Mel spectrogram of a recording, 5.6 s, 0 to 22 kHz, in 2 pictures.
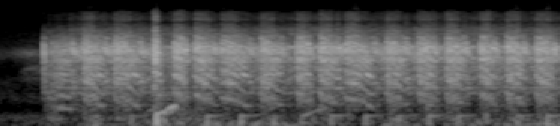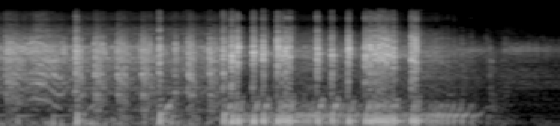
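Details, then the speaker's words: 1991 BMW K100 LT, 987 cc fuel-injected inline-four, sat outside about 10 years, after head cleaning and reassembly, no muffler or radiator fitted: about three seconds of cranking, then catches and runs briefly, harsh and very loud from open exhaust. "it works so [Music] now it runs"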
